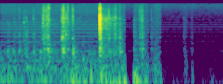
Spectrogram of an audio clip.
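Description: Computer keyboard keystrokes: a few quick key taps, the sharpest about a second in.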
